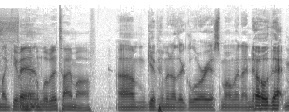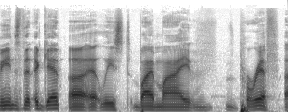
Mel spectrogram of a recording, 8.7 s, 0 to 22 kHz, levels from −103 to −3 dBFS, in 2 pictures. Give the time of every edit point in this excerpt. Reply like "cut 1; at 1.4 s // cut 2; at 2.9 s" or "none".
cut 1; at 1.6 s // cut 2; at 5.2 s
